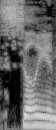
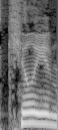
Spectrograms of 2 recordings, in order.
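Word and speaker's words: Cillian: courtesy of John schnip he called Killian Murphy selan Murphy of course Killian is in the upcoming Dunkirk he's the star of one of my favorite shows on TV that's pey blinders of course we all know him from The Dark Knight trilogy so remember it's Killian Murphy terrific actor you know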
